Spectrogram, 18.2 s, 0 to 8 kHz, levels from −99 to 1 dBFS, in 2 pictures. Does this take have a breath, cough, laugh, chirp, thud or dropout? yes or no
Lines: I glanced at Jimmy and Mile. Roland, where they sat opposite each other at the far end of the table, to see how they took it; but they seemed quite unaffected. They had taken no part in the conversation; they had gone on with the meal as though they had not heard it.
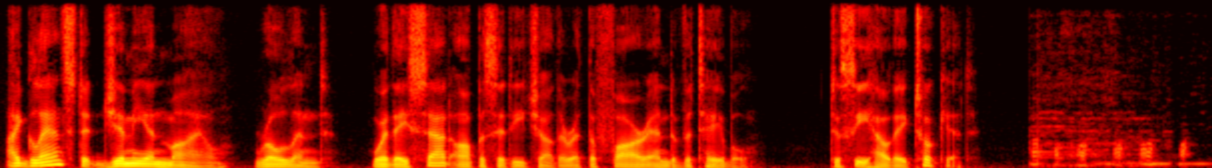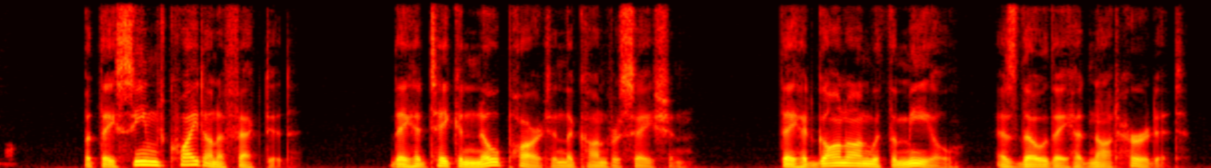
yes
